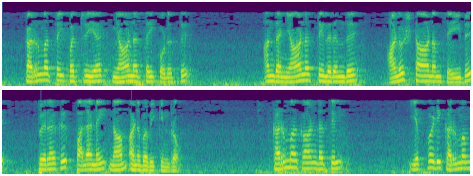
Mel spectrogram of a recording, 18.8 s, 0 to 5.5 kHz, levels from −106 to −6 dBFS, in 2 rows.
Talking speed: 50 wpm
